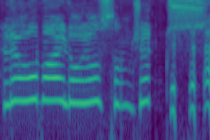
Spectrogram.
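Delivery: put-on very high, stately, regal queenly voice. Greeting listeners as the podcast opens: Queen impression. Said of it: "Are you doing your Queen impression".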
